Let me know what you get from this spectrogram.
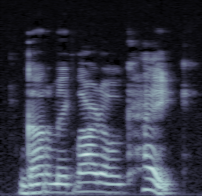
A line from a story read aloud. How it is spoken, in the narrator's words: Biddy says sleepily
